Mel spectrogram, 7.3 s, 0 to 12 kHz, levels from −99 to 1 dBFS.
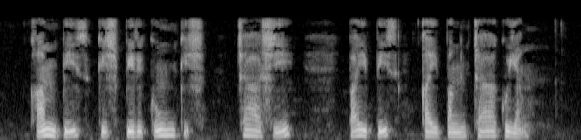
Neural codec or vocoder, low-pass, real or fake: none; 7.2 kHz; real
